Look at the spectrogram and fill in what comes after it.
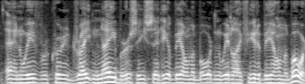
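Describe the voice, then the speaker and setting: In an Alabama accent, a man speaks at a fairly high pitch. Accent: Southern US (Alabama). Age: 70s. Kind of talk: personal testimony talk.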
